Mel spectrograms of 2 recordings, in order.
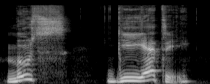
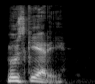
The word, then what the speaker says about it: Muschietti: It's there's a G-Y in the middle of it. Muschietti. And you say it fast. Muschietti.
